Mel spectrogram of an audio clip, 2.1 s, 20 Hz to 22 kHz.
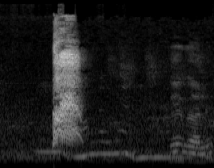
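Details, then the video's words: A 3-year-old pet Alexandrine parakeet, happy and excited, imitates a cough: one loud, harsh, cough-like squawk, then low, speech-like muttering ending in a faint buzzy chatter. "Parrot imitates Cough & Whistles & Screams"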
